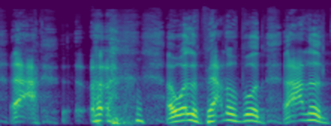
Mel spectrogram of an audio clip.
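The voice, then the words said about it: Arnold Schwarzenegger impression. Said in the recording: “unless you're Arnold Schwarzenegger. Want to do that imitation?”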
